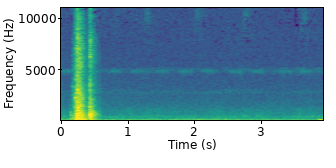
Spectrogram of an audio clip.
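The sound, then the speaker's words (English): A door shuts with a quick double knock of impact, followed by quiet and then a low, steady mechanical hum that continues to the end. “The door closes.”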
